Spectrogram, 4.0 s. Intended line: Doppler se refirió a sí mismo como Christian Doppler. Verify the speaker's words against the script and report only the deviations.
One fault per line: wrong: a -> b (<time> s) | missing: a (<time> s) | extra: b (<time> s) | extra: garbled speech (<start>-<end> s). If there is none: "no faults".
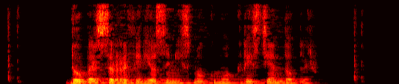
no faults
